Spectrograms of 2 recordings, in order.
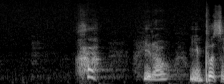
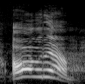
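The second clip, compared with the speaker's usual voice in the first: high, loud cry of all of them; shouted climax; 12 semitones higher, 6 dB louder, slower than usual. Real, not acted. Preacher shouting to the congregation about witches. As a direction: yell it out to the crowd.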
